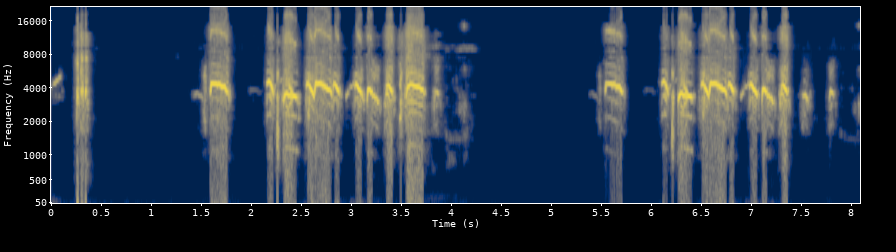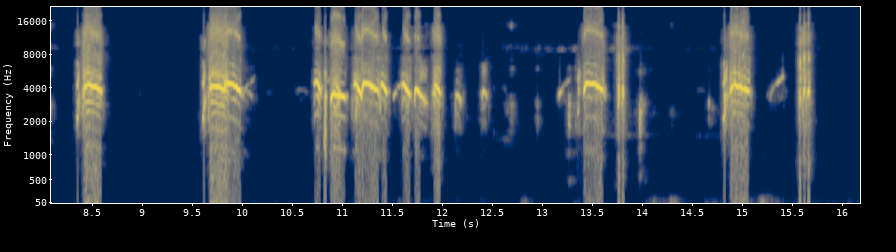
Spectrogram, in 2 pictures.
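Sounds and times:
Munia squawks and undulating high whistles: 1.4 - 4.2, 5.4 - 8.7, 9.6 - 15.6.

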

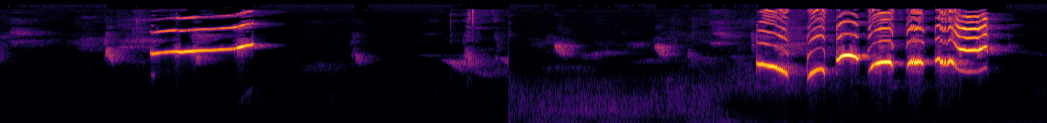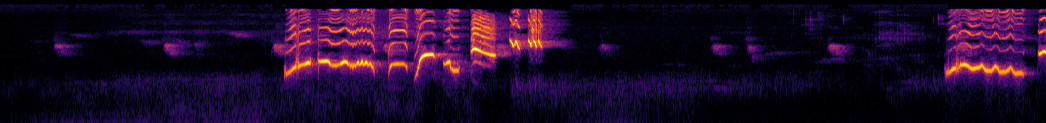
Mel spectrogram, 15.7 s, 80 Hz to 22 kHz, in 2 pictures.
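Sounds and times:
female oriental magpie-robin calling: 0.8 - 2.1, 5.6 - 7.6, 9.0 - 12.5, 14.8 - 15.6.

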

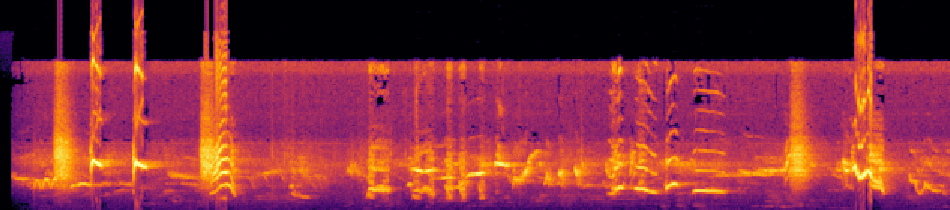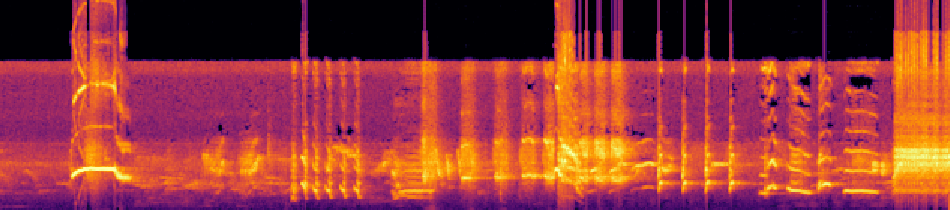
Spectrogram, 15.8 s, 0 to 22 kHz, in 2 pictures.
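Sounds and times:
Oriental magpie-robin singing vigorously at Tretes: 0.1 - 15.8.

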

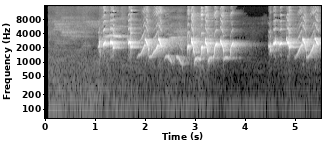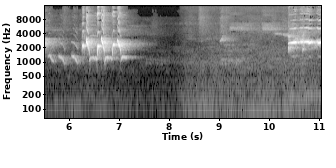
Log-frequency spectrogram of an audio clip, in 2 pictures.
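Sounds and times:
shama whistling clear descending notes in Borneo: 1.1 - 7.4, 10.4 - 11.0.

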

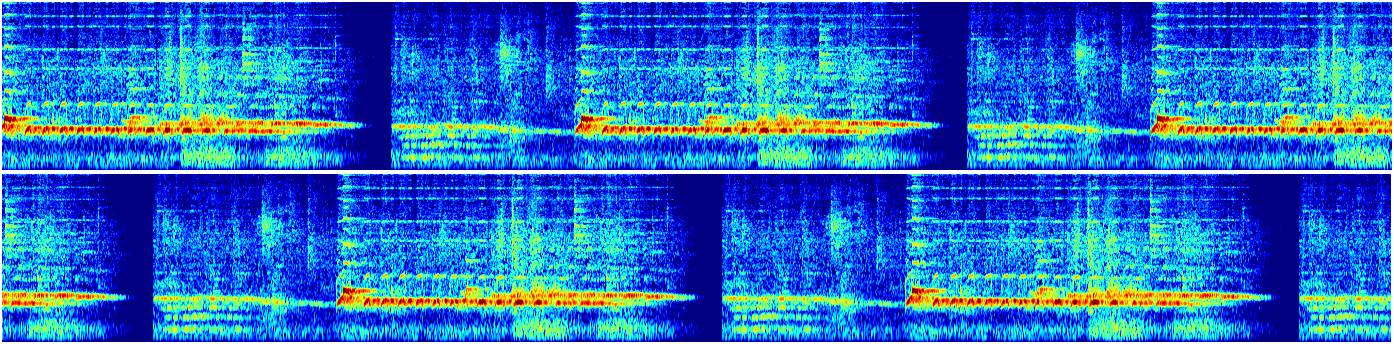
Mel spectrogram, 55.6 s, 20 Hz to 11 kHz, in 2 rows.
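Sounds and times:
Bangkok zebra dove calling: 0.0 - 6.8, 11.5 - 18.4, 23.0 - 29.9, 34.5 - 41.3, 45.9 - 52.8.

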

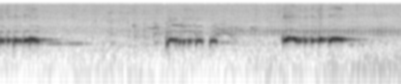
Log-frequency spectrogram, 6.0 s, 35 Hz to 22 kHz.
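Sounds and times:
white Zebra dove song: 0.0 - 1.3, 1.9 - 3.6, 4.2 - 5.6.

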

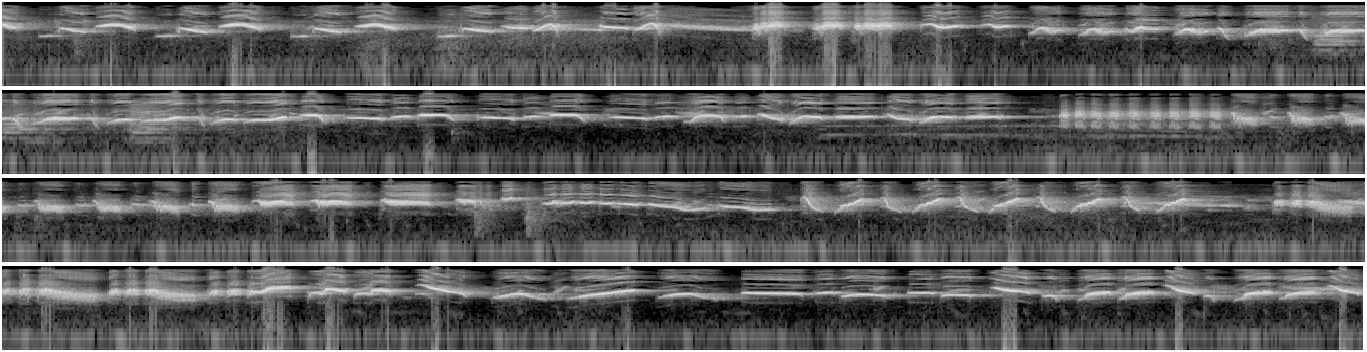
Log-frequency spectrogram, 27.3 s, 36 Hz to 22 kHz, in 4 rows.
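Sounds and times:
Hwamei singing varied song of whistles and trills: 0.0 - 27.2
Hwamei harsh rattling burst: 6.4 - 8.2.

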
